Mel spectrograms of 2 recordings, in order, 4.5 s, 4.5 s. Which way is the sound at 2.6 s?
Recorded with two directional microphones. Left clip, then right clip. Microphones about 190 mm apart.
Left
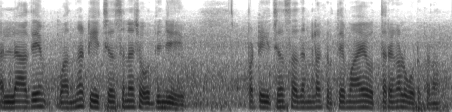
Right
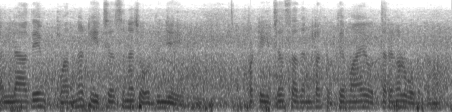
30° left (ahead or behind).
